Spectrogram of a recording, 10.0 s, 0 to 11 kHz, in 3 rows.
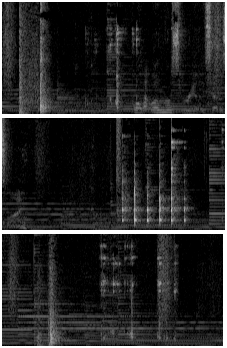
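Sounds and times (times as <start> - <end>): ceramic clinking: 1.2 - 2.1, 5.1 - 6.7, 8.1 - 9.4
ceramic lid scraping: 8.2 - 9.4.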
